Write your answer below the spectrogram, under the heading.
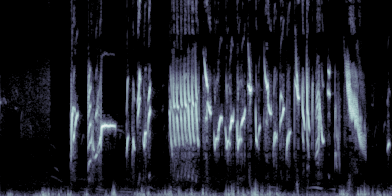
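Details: Song of a European goldfinch, chosen for teaching chicks to sing: a dense, fast medley of high twitters, a brief buzzy rattle and whistled slurs running almost without a break, with a faint low hum beneath.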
